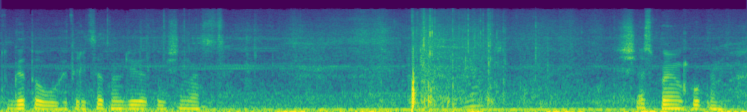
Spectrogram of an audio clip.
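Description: A cardboard box rustles and scrapes in hands.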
